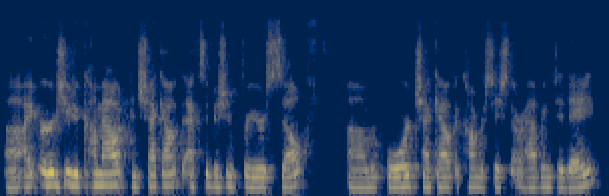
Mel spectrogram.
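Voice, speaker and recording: A man's voice: on the high side, little pitch movement, fast talker. A man hosting a museum artist talk, introducing and interviewing the guest with thoughtful questions. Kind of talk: hosted conversation.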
